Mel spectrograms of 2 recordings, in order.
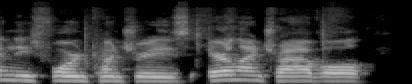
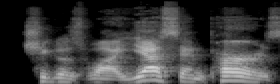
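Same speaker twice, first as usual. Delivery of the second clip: ordinary talk, nothing marked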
